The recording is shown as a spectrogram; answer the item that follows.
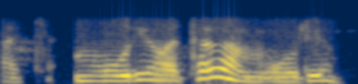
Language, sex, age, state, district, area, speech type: Sindhi, female, 60+, Uttar Pradesh, Lucknow, urban, conversation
